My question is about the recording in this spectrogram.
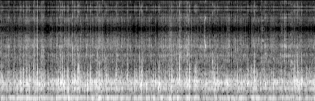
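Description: Mountain bike rolling over a rough, dry dirt singletrack, heard through a handlebar-mounted action camera: a steady rumble and wind noise with a constant rattle of small knocks from the bike and camera mount over the bumps.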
